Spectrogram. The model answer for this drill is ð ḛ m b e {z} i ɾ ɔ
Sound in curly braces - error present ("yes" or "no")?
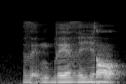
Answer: yes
